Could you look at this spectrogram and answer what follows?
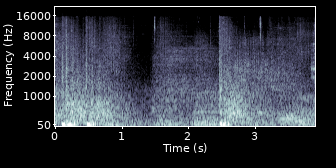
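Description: A boss in the action RPG Grim Dawn shooting fire, heard as rumbling, crackling blasts in two bursts with a lull between, fairly quiet and without talk.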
